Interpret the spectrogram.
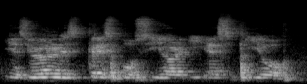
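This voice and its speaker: A man from Argentina with an Argentine Spanish accent, a native Spanish speaker, addressing a court as a crime victim in a halting, upset way, often repeating words. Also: fairly high pitch, little pitch movement, background noise. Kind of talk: impassioned victim statement. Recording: echoey courtroom audio from a distant mic.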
